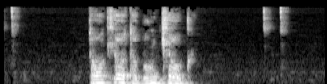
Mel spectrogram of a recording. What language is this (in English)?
Japanese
